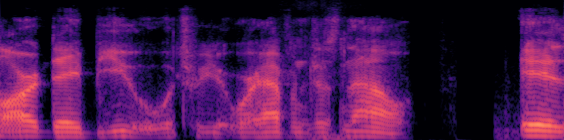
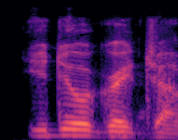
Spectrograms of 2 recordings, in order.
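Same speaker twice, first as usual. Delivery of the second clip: speaking with mouth full, chewing. Complimenting someone's creative work while still chewing a snack, talking with mouth full. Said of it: "Sorry, I was chewing".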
